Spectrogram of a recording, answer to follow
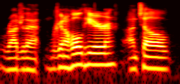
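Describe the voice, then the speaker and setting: A man with a sharp, very bright and clear voice gives orders as a game squad commander. He is commanding and swears freely. The sound is a slightly muffled headset voice chat. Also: mid-range voice, fairly even intonation, moderate pace, no echo. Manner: profane, commanding. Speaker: commander in an online military simulation game. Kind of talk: gaming radio callouts and casual squad chat.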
